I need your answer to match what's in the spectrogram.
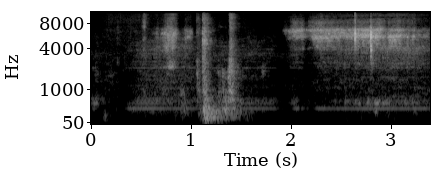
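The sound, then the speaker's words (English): A door is opened and closed to let a cat out, with a sharp knock and rattle of the latch followed by a longer, airy scraping sound as it swings shut. “My cat needed out. Sorry, she was sitting at the door.”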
